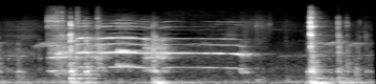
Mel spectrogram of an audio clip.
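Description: Wild fighting chickens crowing at a house, several long harmonic cock-a-doodle-doo calls overlapping near and loud, with a final sharp crow starting another call.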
